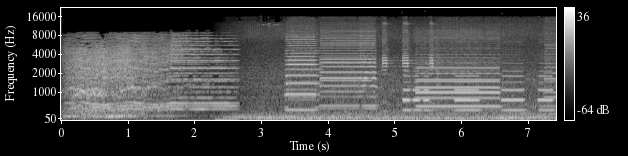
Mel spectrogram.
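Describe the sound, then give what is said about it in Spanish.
Car horns honking in protest against a student strike, many loud overlapping blasts at different pitches sounding together and in quick succession. “¡Toda la gente está pitando en contra de la huelga!”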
